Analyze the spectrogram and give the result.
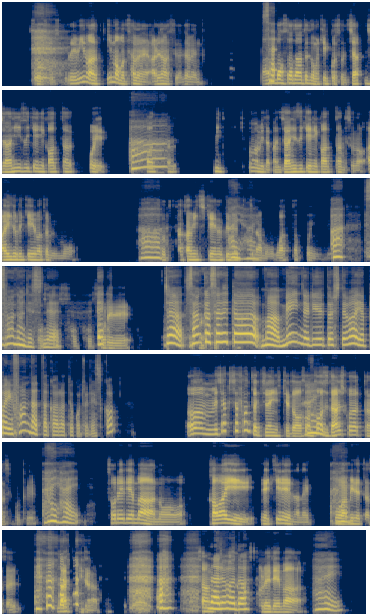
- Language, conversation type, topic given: Japanese, podcast, ライブやコンサートで最も印象に残っている出来事は何ですか？
- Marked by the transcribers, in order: other noise; tapping; laugh; unintelligible speech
